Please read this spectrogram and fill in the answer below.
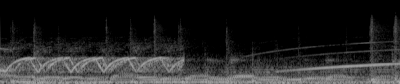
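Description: Police car siren: a fast yelp warbling up and down for about two seconds, then, after a short break, a slow wail rising in pitch, over background music.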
